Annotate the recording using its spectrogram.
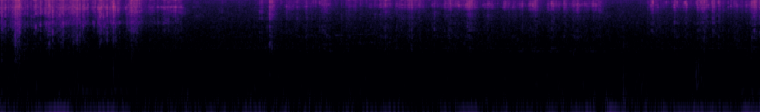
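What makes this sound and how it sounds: Long nails rake and scratch across the boar bristles of a wooden-handled hairbrush, giving a crisp, crackling rustle with bright, high-pitched scratchy bursts over a steady low rumble. The scratching comes in uneven strokes, louder at the start and again near the end, and each one stops dry with no ring.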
